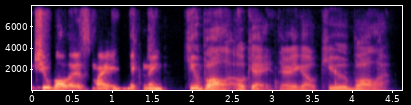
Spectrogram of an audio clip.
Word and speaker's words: Q-Ballah: my real name cue ball is my nickname cubala okay there you go Cuba Cube for Quebec not related all right Quebec well welcome uh cubala thank you very much what what's the Hat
